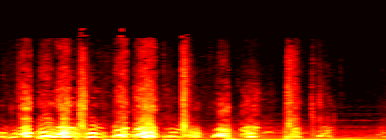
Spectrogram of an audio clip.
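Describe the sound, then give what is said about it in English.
Several dogs bark and yip in rapid, overlapping bursts, some yelps high and whiny, with a low rumbling hum running underneath the whole time. The dogs surround a person walking past small wooden houses. “I'd never been fully surrounded like this or feeling trapped by dogs.”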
